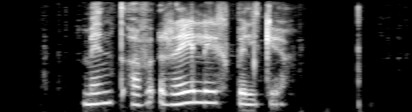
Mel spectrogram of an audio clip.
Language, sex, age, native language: Icelandic, female, 18-19, Icelandic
